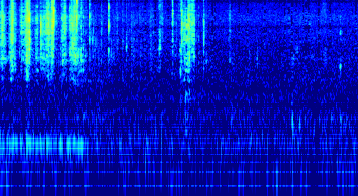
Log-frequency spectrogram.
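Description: Faint eating sounds: a bite into a burger and wet chewing with soft mouth clicks, most of them in the first second or so, then only a few scattered clicks.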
